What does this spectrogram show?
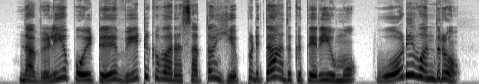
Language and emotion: Tamil, happy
